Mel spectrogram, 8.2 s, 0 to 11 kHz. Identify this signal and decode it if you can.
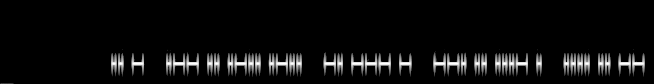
Morse code, heard as a keyed tone, about 28 wpm, 700 Hz. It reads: IT WILL NOT GIVE HIM
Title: Sentences from Top 1600 Words 28wpm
